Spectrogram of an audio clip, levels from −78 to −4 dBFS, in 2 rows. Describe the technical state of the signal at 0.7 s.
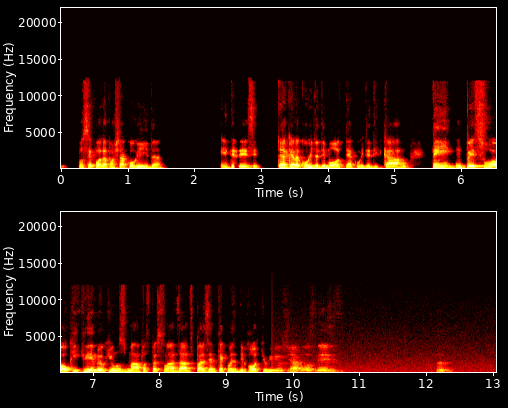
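At 0.7 s the signal is intact, with no dropout, distortion, glitch or other fault audible at that moment.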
